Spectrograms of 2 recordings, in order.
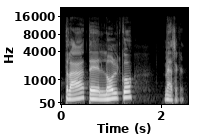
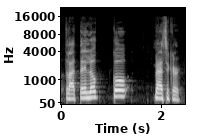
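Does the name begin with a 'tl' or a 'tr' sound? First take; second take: tl; tr. First: The name begins with a 'tl' sound. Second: The name begins with an R-like 'tr' sound. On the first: The speaker calls it right. "I'll try again" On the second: The speaker calls it wrong. "don't pronounce the first part like an R"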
